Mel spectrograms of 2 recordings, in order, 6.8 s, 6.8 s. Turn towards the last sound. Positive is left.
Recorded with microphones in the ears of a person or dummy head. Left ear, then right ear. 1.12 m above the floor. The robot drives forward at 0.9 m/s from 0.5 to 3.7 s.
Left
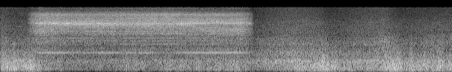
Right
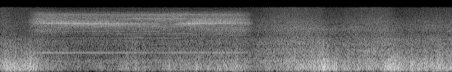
No sound to turn to.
